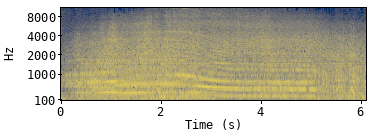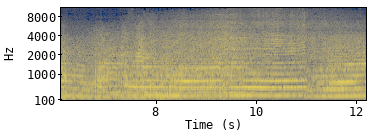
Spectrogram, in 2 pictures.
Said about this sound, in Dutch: Laten we even luisteren naar die Honda-motor.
